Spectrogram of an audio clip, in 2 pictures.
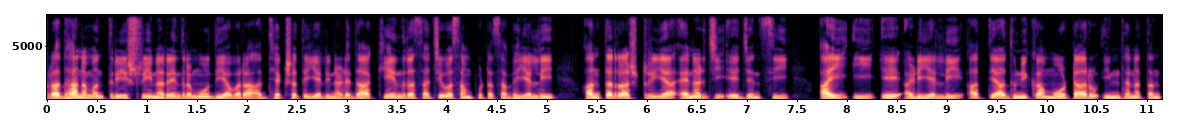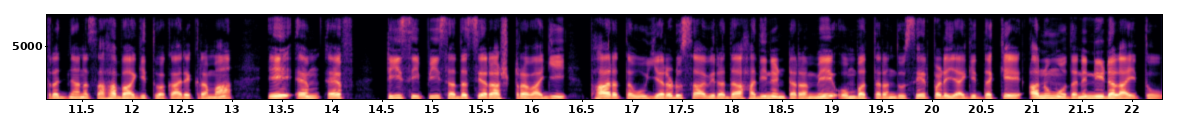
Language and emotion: Kannada, neutral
